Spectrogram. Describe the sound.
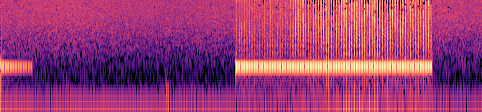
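Telephone tones while calling back after a dropped line: a brief steady tone, then a pause with a faint click, then a long, steady buzzing ring tone lasting about two seconds before cutting off.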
